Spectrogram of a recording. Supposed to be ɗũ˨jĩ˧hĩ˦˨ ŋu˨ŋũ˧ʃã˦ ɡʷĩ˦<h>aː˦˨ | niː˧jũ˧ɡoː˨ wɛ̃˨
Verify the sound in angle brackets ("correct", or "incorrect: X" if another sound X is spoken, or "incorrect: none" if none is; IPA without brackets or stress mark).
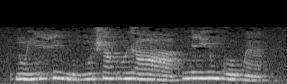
incorrect: ɣ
